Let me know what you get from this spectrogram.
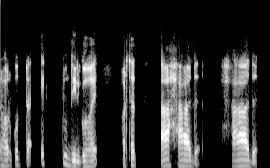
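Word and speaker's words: أحد: যায় হা এর হরকতটা একটু দীর্ঘ হয় অর্থাৎ আহাদ হাদ হা যেন লম্বা হয়ে না যায় আ হাদুন আহাদ আহাদ এরকম কুলহুয়ল্লাহু আহাদ আহাদ আর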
